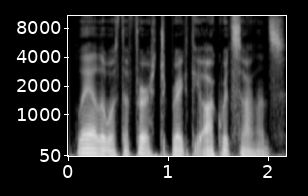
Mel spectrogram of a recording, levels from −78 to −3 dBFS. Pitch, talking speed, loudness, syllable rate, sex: 90 Hz, 250 wpm, -18 LUFS, 6.4 syllables/s, male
